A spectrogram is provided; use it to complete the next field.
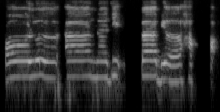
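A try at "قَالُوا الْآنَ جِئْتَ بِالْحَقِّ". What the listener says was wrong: Hati-hati, huruf ta hanya satu harokat. Qalul anajita bil haqq.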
